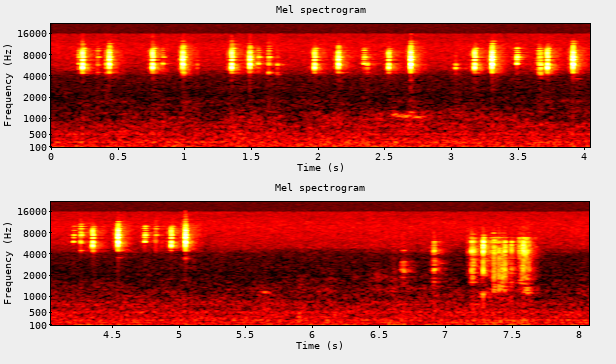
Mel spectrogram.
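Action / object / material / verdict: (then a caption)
tap / water-filled glass snow globe / glass / none. Gray-painted nails tap quickly on the glass dome of a water-filled glass snow globe with a dragon inside. Quiet, bright, dry clicks come in a rapid, uneven rhythm over a faint low hum, then pause before a short closing flurry of taps.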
